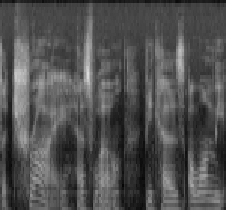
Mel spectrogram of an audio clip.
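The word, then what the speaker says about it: trie: an example of a data structure called a try as well because along the edges of the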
